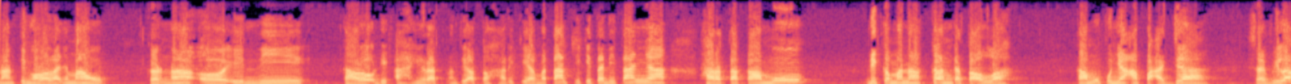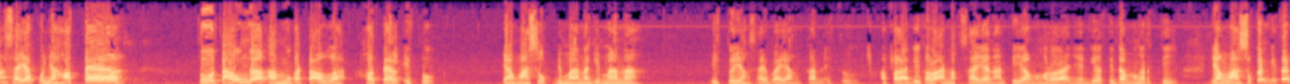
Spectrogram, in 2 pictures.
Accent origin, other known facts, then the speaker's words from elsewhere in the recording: Palangkaraya, Central Kalimantan, Indonesia; Saya kan dari Palangkaraya, Kalimantan Tengah.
